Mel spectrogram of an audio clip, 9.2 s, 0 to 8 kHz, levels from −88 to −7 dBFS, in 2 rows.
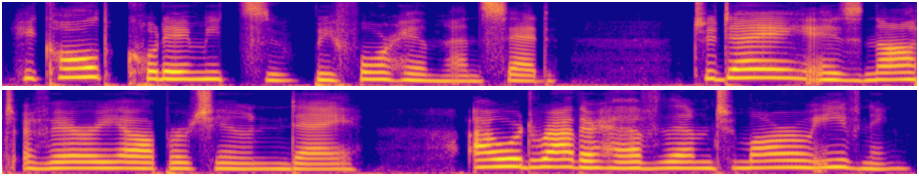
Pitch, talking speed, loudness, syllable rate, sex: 230 Hz, 150 wpm, -17 LUFS, 4.7 syllables/s, female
